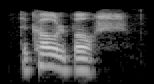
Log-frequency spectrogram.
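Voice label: "kaulbarsch", Alsatian; peche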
